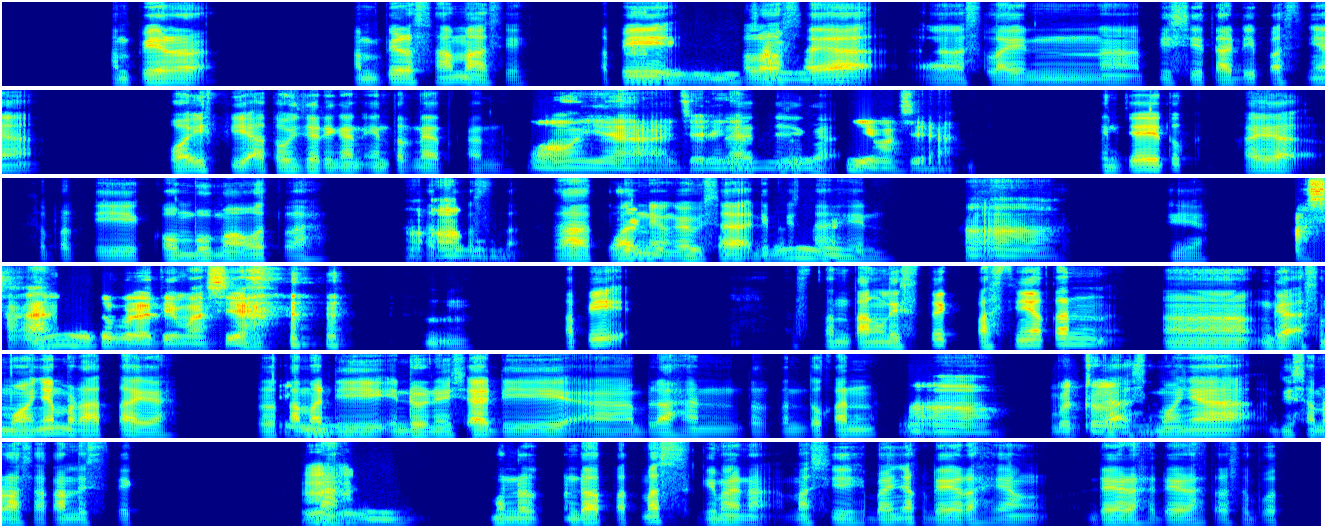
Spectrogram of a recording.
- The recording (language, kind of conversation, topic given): Indonesian, unstructured, Apa yang membuat penemuan listrik begitu penting dalam sejarah manusia?
- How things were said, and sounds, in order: in English: "PC"; other background noise; unintelligible speech; chuckle; unintelligible speech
